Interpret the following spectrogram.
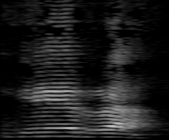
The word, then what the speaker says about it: guerra: Es importante que cuando, por ejemplo aquí, guerra, que cuando se escriba el dígrafo gu, el dígrafo gu solamente se escribe con la e y con la i para que diga guerra, guisado, guisado, acuérdate.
